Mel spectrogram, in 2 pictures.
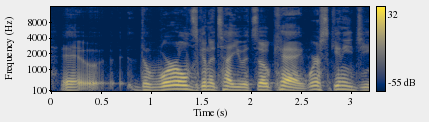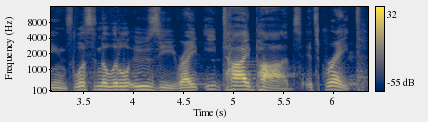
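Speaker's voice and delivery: normal talking voice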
